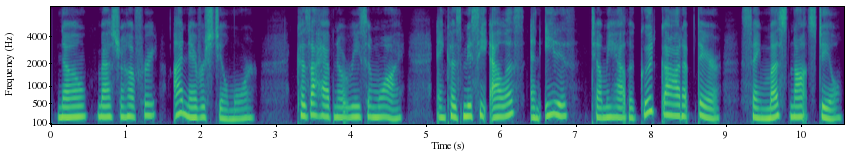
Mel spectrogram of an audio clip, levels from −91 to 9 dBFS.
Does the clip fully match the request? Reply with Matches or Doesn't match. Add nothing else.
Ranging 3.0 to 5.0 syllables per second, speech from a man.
Doesn't match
